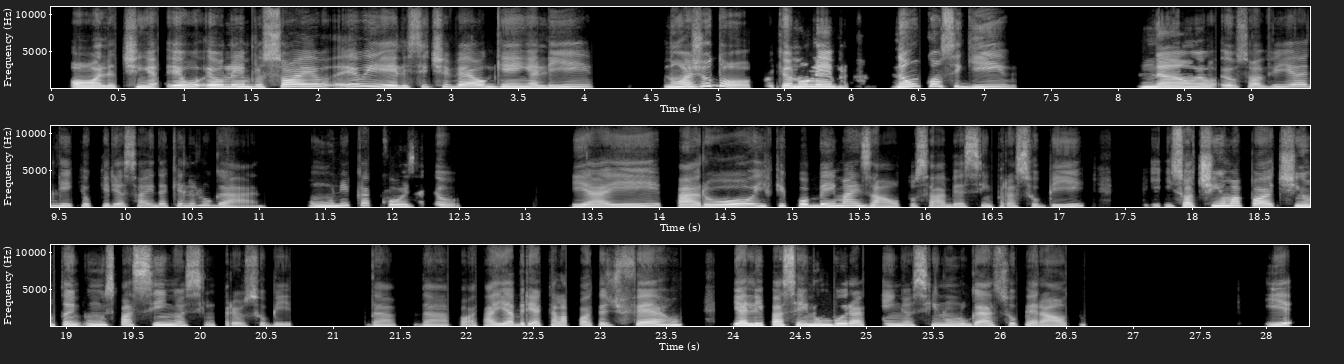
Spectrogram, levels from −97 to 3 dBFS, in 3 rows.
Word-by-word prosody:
Olha, 195 Hz, -3 st, +5 dB
tinha 205 Hz, -3 st, +1 dB
Eu 220 Hz, +4 st, +5 dB
eu 230 Hz, +2 st, +7 dB
lembro 245 Hz, -1 st, +2 dB
só 275 Hz, +5 st, +4 dB
eu 285 Hz, +1 st, +2 dB
eu 315 Hz, -, -1 dB
e 305 Hz, -, +1 dB
ele, 190 Hz, -3 st, +5 dB
se 205 Hz, +7 st, -9 dB
tiver 235 Hz, 0 st, 0 dB
alguém 220 Hz, -2 st, +2 dB
ali, 220 Hz, +6 st, -1 dB, 0.5 s
não 215 Hz, +3 st, +4 dB
ajudou, 250 Hz, -, +3 dB
porque 180 Hz, +3 st, -2 dB
eu 210 Hz, -, +7 dB
não 230 Hz, +3 st, +7 dB
lembro. 235 Hz, -6 st, +5 dB, 0.3 s
Não 245 Hz, +7 st, +6 dB
consegui. 255 Hz, -5 st, -1 dB, 1.0 s
Não, 205 Hz, +1 st, +4 dB
eu 205 Hz, -1 st, -1 dB
eu 205 Hz, 0 st, -2 dB
só 205 Hz, 0 st, -3 dB
via 230 Hz, +6 st, -4 dB
ali 225 Hz, -4 st, -5 dB
que -, -, -16 dB
eu 220 Hz, -, -5 dB
queria 220 Hz, +1 st, -7 dB
sair 235 Hz, 0 st, -10 dB
daquele 245 Hz, 0 st, -9 dB
lugar. 225 Hz, -, -9 dB, 0.4 s
Única 240 Hz, +10 st, -3 dB
coisa 195 Hz, -1 st, -2 dB
que 185 Hz, -, -7 dB
eu 175 Hz, 0 st, -7 dB, 0.9 s
E 195 Hz, +1 st, -1 dB
aí 195 Hz, +4 st, -3 dB
parou 195 Hz, +4 st, +3 dB
e 230 Hz, -, -3 dB
ficou 220 Hz, 0 st, 0 dB
bem 225 Hz, +4 st, +1 dB
mais 255 Hz, -5 st, -1 dB
alto, 170 Hz, -2 st, -5 dB
sabe, 170 Hz, +1 st, -6 dB
assim 170 Hz, 0 st, -7 dB
para 170 Hz, -1 st, -10 dB
subir 170 Hz, +4 st, -6 dB, 0.5 s
e -, -, -14 dB
e 185 Hz, -, -10 dB
só 205 Hz, 0 st, +2 dB
tinha 240 Hz, +6 st, +2 dB
uma 255 Hz, 0 st, +4 dB
portinha, 240 Hz, -4 st, 0 dB
um -, -, +1 dB
tan 210 Hz, -2 st, 0 dB
um 200 Hz, 0 st, +2 dB
espacinho, 215 Hz, -1 st, 0 dB
assim, 165 Hz, -2 st, -9 dB
pra 155 Hz, -1 st, -7 dB
eu 150 Hz, -, -7 dB
subir 140 Hz, -2 st, -10 dB, 0.6 s
da 145 Hz, -1 st, -9 dB
da 145 Hz, -2 st, -9 dB
porta. 130 Hz, -, -8 dB
Aí 170 Hz, +2 st, +1 dB
abri 175 Hz, +1 st, 0 dB
aquela 170 Hz, -1 st, -3 dB
porta 160 Hz, +1 st, -4 dB
de 150 Hz, -, -12 dB
ferro 215 Hz, +3 st, +1 dB, 0.4 s
e -, -, +6 dB
ali 185 Hz, +2 st, +7 dB
passei 215 Hz, -2 st, +2 dB
num 195 Hz, 0 st, +5 dB
buraquinho, 195 Hz, -2 st, 0 dB
assim, 175 Hz, +1 st, -5 dB
num 175 Hz, 0 st, -1 dB
lugar 170 Hz, 0 st, -1 dB
super 200 Hz, 0 st, -6 dB
alto. 170 Hz, +5 st, -4 dB, 1.4 s
E 210 Hz, 0 st, -1 dB
e -, -, +2 dB
205 Hz, 180 wpm, -19 LUFS, 180-235 Hz, 1.4 s, eu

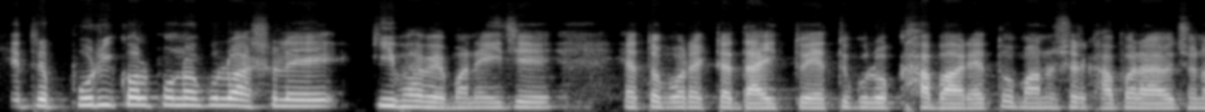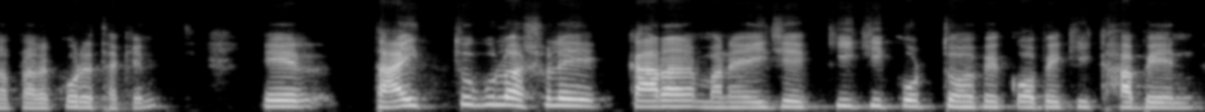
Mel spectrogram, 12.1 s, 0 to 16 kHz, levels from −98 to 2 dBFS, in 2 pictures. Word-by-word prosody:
ক্ষেত্রে 205 Hz, +1 st, -1 dB, 0.2 s
পরিকল্পনাগুলো 235 Hz, -1 st, +3 dB
আসলে 210 Hz, +2 st, -1 dB, 0.4 s
কিভাবে? 190 Hz, -7 st, +2 dB
মানে 160 Hz, 0 st, -3 dB
এইযে 170 Hz, +1 st, -3 dB, 0.5 s
এত -, -, -14 dB
বড় 170 Hz, -, 0 dB
একটা 165 Hz, +1 st, -1 dB
দায়িত্ব, 150 Hz, 0 st, +2 dB
এতগুলো 160 Hz, 0 st, -2 dB
খাবার, 150 Hz, -2 st, +3 dB
এত 150 Hz, -, -22 dB, 0.2 s
মানুষের 155 Hz, +1 st, -3 dB
খাবার 150 Hz, +1 st, -2 dB
আয়োজন 150 Hz, +1 st, -2 dB
আপনারা 150 Hz, +1 st, -3 dB
করে 170 Hz, -2 st, 0 dB
থাকেন। 155 Hz, +3 st, -8 dB, 0.7 s
এর 195 Hz, -1 st, +4 dB, 0.4 s
দায়িত্বগুলো 240 Hz, +4 st, +3 dB
আসলে 230 Hz, +1 st, +2 dB, 0.3 s
কারা 190 Hz, 0 st, +7 dB, 0.2 s
মানে 170 Hz, 0 st, -2 dB
এইযে 175 Hz, +2 st, -2 dB, 0.2 s
কি, 215 Hz, -, -2 dB
কি 215 Hz, -, -1 dB
করতে 195 Hz, -1 st, -1 dB
হবে, 180 Hz, +1 st, -1 dB
কবে 180 Hz, 0 st, +1 dB
কি 180 Hz, -, -5 dB
খাবেন, 165 Hz, -1 st, +1 dB
175 Hz, 160 wpm, -23 LUFS, 160-210 Hz, 0.7 s, কারা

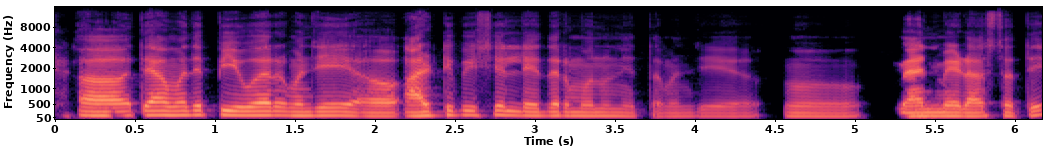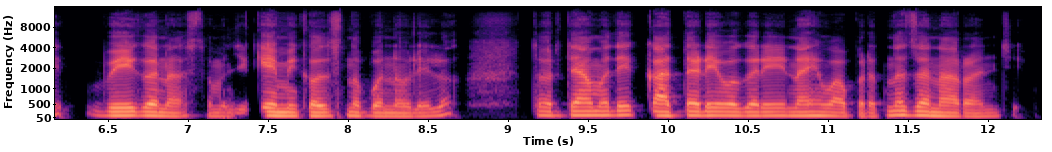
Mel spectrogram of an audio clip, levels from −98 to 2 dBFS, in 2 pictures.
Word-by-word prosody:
अ, 130 Hz, -1 st, +4 dB
त्यामध्ये 140 Hz, 0 st, +2 dB
प्युअर 135 Hz, -2 st, +3 dB
म्हणजे 125 Hz, 0 st, -1 dB, 0.5 s
artificial 135 Hz, +4 st, 0 dB
leather 125 Hz, -1 st, -1 dB
म्हणून 115 Hz, -1 st, -4 dB
येतं 105 Hz, 0 st, -12 dB
म्हणजे 105 Hz, 0 st, -11 dB
अ, 115 Hz, +2 st, -15 dB, 0.7 s
मॅनमेड 110 Hz, +1 st, +3 dB
असतं 115 Hz, +2 st, -2 dB
ते 140 Hz, +4 st, -2 dB, 0.3 s
वेगन 125 Hz, -2 st, +4 dB
असतं 110 Hz, +3 st, -6 dB
म्हणजे 110 Hz, 0 st, -9 dB
केमिकल्सनं 115 Hz, -1 st, +2 dB
बनवलेलं 110 Hz, +4 st, -3 dB, 0.5 s
तर 130 Hz, -2 st, -2 dB
त्यामध्ये 135 Hz, +1 st, +2 dB
कातडे 130 Hz, 0 st, +3 dB
वगैरे 125 Hz, 0 st, +1 dB
नाही 125 Hz, 0 st, +1 dB
वापरत 110 Hz, -3 st, -4 dB
ना 140 Hz, +1 st, +1 dB
जनावरांचे. 110 Hz, -6 st, -1 dB
125 Hz, 125 wpm, -22 LUFS, 110-130 Hz, 0.7 s, अ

